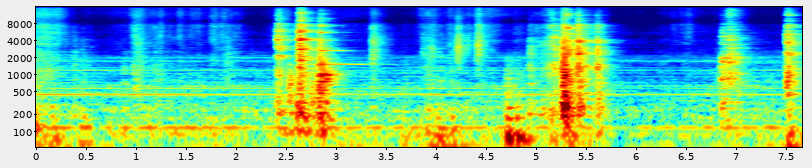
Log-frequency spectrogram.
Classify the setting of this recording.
kitchen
